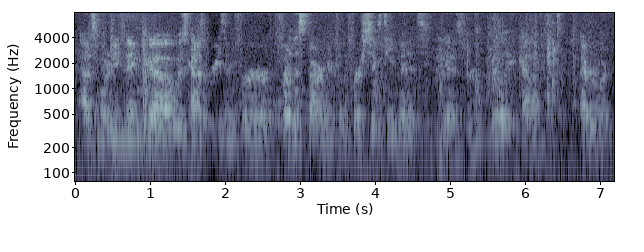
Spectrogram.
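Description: A man asking informal questions as a sports reporter at a press conference, haltingly rephrasing as he goes. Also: medium pitch, completely flat delivery, far from the mic. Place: indoor press conference room. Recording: echoey, noisy room, off mic.

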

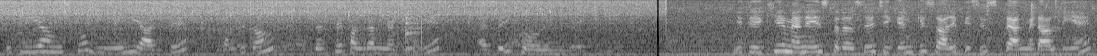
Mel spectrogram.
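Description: Heavy background noise surrounds a woman. She narrates a recipe as a home cook, addressing viewers directly. Her delivery is instructional, moving step by step through the cooking. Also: high-pitched. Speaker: home cook and channel host. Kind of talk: recipe tutorial narration over hands-on cooking. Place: home kitchen, indoors. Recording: very noisy homemade phone recording, household hum.

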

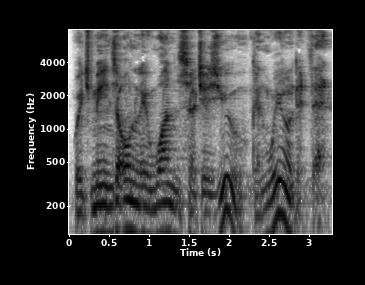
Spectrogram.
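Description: A brooding old man counsels in a video game. He is slow and deliberate, his low voice rising and falling expressively as he probes and questions. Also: lively intonation, darkish tone. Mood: brooding, probing. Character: old man, brooding, probing mentor to a warrior.

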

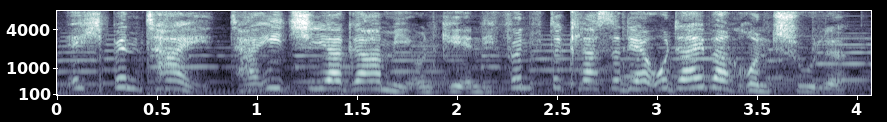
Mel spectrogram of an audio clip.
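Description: Cartoon audio drama hero: confident schoolboy, assertive, high-pitched. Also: female voice, expressive, brisk, over music. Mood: friendly. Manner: assertive, direct. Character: bold confident fifth-grade boy, leader of friends.

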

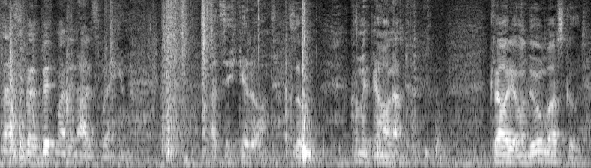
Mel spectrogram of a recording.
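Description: A man's voice: mid-range voice, normal speed, heavy background noise, natural voice. An actor playing a pushy, suspicious, tough man in a crime radio drama. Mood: pressing.

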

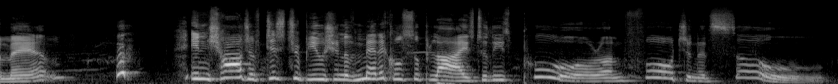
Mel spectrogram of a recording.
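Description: Comic-book clown villain, mocking blackmailer, cackling, unhurried drawl, very animated pitch. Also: male voice, heavily acted. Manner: taunting, drawling, breaking into cackles. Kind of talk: motion comic villain acting.

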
